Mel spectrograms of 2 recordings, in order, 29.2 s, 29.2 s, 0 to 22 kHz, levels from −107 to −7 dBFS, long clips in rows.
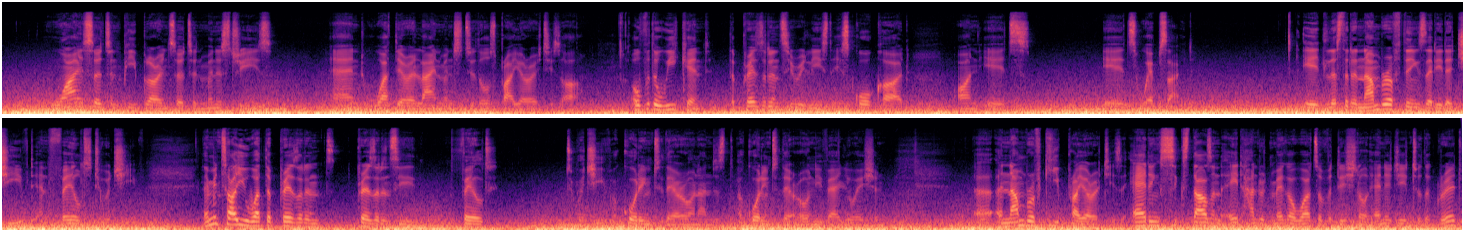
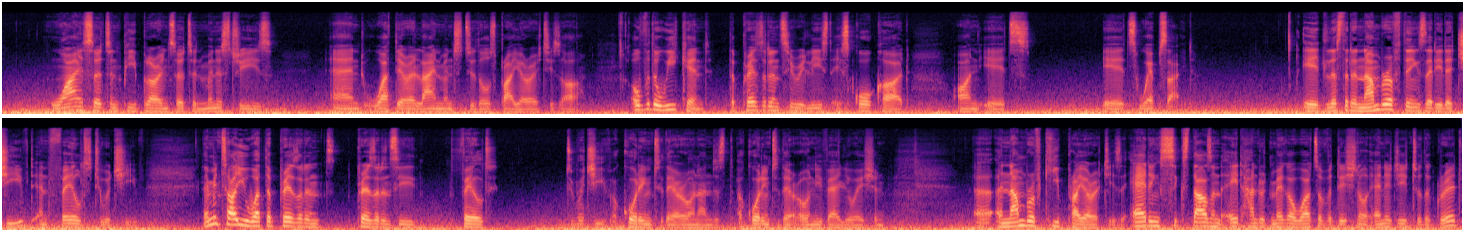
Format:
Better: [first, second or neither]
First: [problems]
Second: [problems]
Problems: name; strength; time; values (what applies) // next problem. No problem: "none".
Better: second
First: low rumble; loud; throughout; 7 dB below the speech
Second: low rumble; faint; throughout; 20 dB below the speech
